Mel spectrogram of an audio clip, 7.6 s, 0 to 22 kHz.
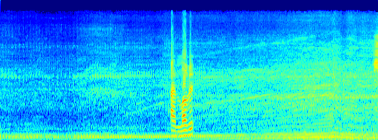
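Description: A 2015 KTM 1290 Super Duke R engine hums steadily and then rises in pitch as it accelerates in street mode, heard close under a rider talking over wind noise.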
